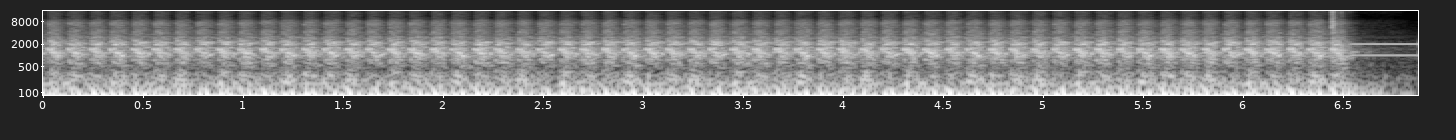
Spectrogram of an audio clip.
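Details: Ford 6.0 Powerstroke diesel, crank-no-start; cranked with FORScan (ICP voltage 0.21, IPR 14%, sync good, ICP climbing). Heavy, steady cranking thumps, a bit over two a second, with no firing.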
